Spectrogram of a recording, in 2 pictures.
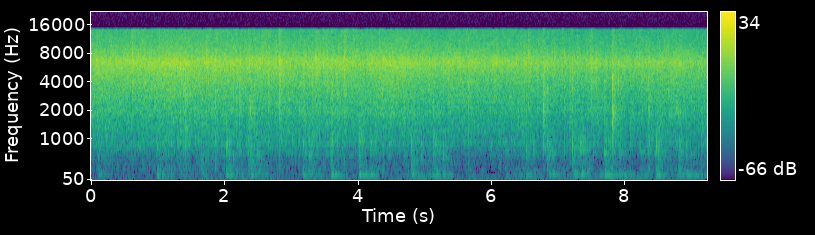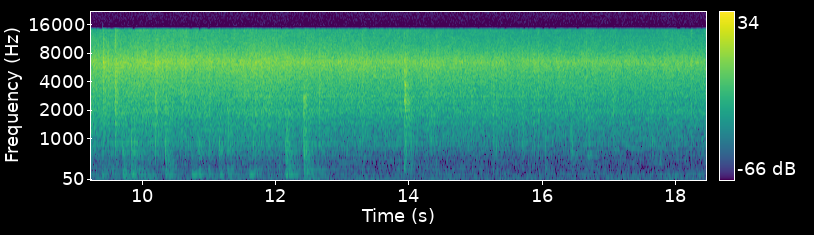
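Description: Ground pork with onion and garlic sizzling in hot oil in a frying pan, stirred with a wooden spoon that taps and scrapes the pan. The spoon taps stop a few seconds before the end, and the sizzle slowly grows quieter.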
